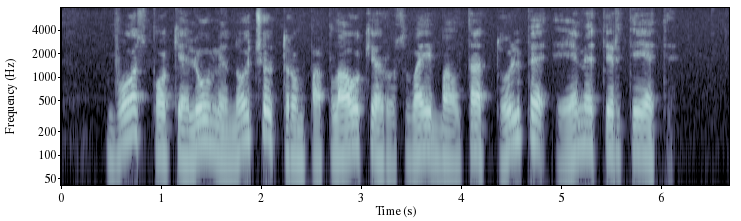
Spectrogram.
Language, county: Lithuanian, Klaipėda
